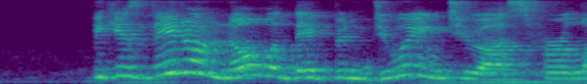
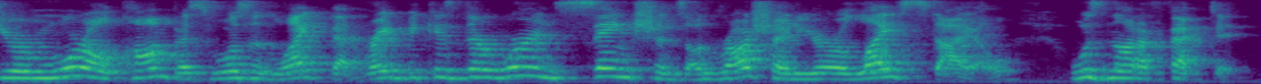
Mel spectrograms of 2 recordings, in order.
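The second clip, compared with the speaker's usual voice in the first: normal talking voice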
